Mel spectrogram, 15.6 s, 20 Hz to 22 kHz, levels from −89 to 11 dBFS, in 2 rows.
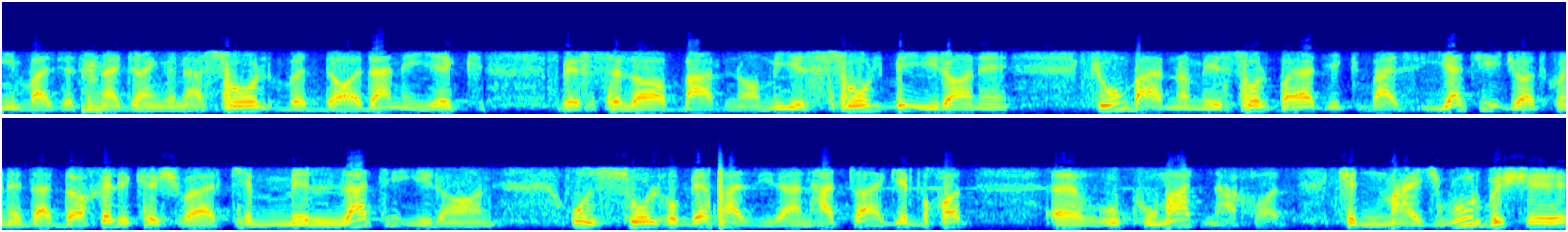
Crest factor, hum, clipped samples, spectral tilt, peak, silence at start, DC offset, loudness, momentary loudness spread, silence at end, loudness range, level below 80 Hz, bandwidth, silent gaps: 18 dB; none; under 0.1%; -0.5 dB/octave; -6 dBFS; 0 s; under 0.1%; -23 LUFS; 8 LU; 0 s; 1 LU; -72 dBFS; 5.8 kHz; none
